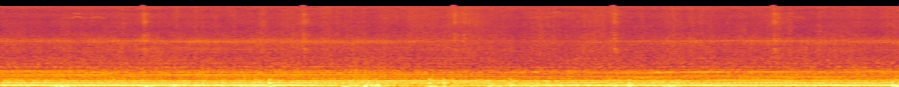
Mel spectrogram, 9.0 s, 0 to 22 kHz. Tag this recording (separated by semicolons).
16; bit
